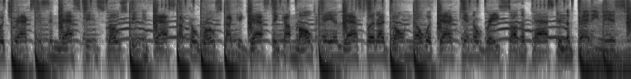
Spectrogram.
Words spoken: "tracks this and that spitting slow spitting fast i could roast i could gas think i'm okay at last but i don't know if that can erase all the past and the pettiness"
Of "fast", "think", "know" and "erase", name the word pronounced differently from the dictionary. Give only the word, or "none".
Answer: think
